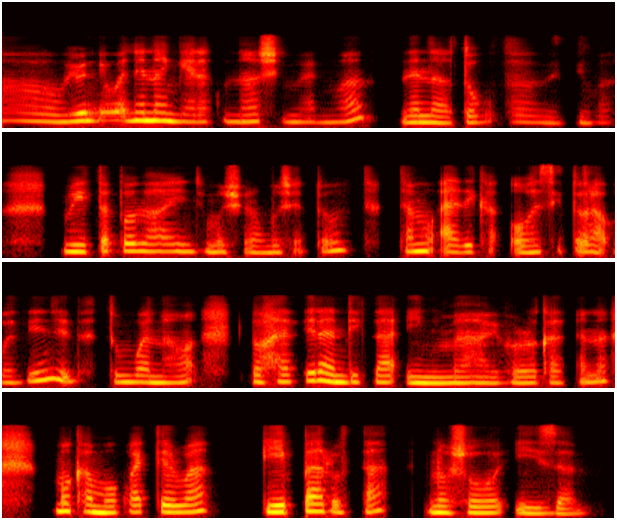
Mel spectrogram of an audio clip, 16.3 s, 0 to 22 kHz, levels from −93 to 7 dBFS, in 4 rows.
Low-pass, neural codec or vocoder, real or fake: 7.2 kHz; codec, 16 kHz, about 1 kbps, DyCAST, with the encoder's durations; fake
